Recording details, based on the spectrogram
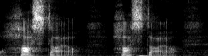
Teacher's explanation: you are going to hear that long I sound in that second syllable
